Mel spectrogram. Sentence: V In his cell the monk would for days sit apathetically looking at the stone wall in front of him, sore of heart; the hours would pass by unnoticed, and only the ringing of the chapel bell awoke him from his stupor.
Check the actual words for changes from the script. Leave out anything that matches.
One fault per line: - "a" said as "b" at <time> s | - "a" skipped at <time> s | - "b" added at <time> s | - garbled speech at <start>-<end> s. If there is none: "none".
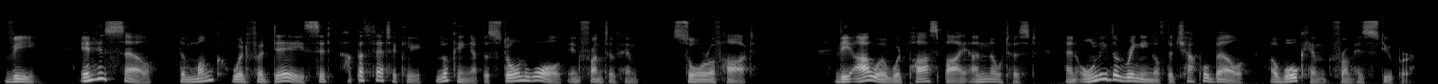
- "hours" said as "hour" at 8.5 s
